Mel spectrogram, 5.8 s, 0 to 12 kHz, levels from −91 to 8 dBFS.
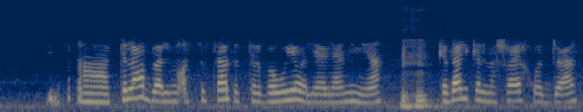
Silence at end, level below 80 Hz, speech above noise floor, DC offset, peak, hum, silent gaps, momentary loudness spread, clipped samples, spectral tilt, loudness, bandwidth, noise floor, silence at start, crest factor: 0 s; -70 dBFS; 23 dB; under 0.1%; -16 dBFS; none; none; 10 LU; under 0.1%; -8.5 dB/octave; -34 LUFS; 9.4 kHz; -56 dBFS; 0.45 s; 18 dB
